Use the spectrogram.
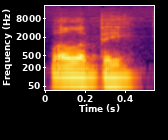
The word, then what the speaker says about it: Willoughby: That's how you pronounce it, right? Willoughby? Yeah, Willoughby.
